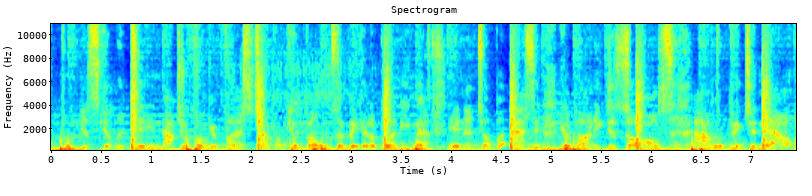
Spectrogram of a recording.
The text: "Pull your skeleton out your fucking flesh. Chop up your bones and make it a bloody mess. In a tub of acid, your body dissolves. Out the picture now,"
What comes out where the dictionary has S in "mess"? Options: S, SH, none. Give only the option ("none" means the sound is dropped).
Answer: none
